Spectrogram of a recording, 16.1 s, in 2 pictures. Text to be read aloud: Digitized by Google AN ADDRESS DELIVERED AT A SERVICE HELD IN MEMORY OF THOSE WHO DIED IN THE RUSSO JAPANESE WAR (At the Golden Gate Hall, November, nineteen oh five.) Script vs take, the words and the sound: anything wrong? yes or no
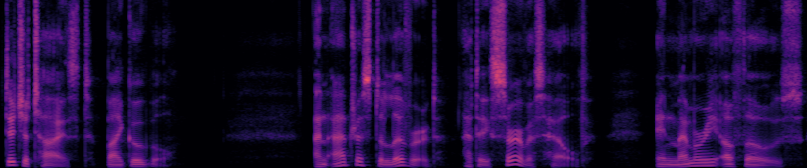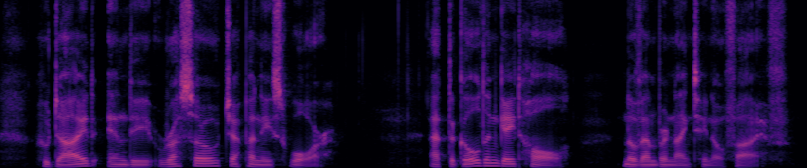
no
